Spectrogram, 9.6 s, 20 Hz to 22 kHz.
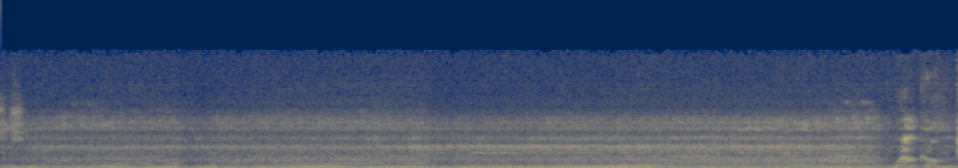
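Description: A car from the video game Crash Time 3 drives on, its engine droning steadily with repeated shifts in pitch as it accelerates and eases off; a short rattle comes at the end.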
